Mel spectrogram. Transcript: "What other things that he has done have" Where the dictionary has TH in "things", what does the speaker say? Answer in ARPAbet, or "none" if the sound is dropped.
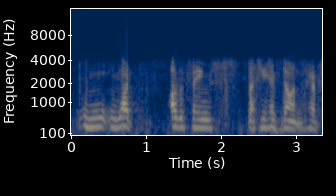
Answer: TH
